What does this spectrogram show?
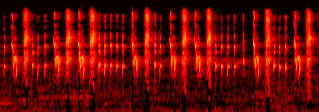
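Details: Long-tailed shrike in continuous nitik song, a fast stream of sharp high ticks and chirps arranged in repeated short rhythmic groups.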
